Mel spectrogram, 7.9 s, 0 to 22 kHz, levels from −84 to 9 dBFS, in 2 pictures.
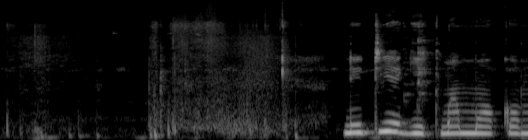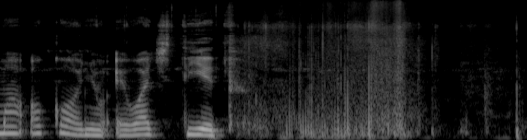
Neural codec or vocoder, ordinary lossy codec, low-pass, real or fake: none; none; none; real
